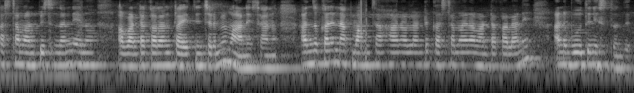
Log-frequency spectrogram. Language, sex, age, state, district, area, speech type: Telugu, female, 18-30, Telangana, Nagarkurnool, rural, spontaneous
